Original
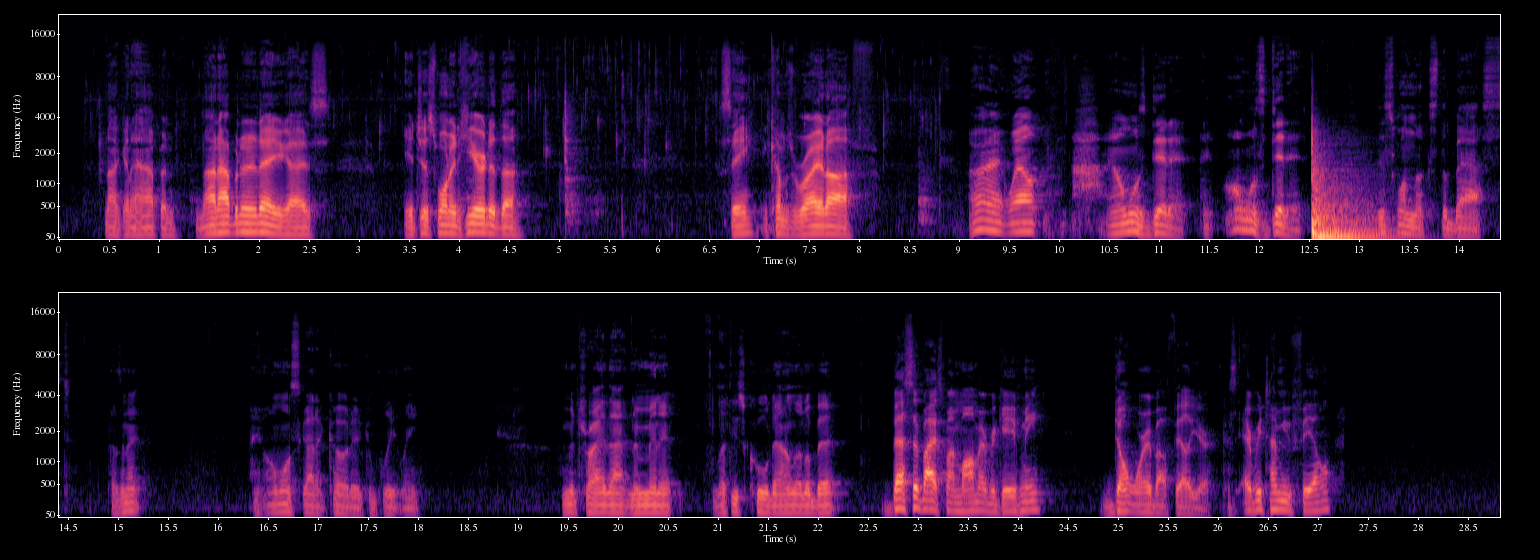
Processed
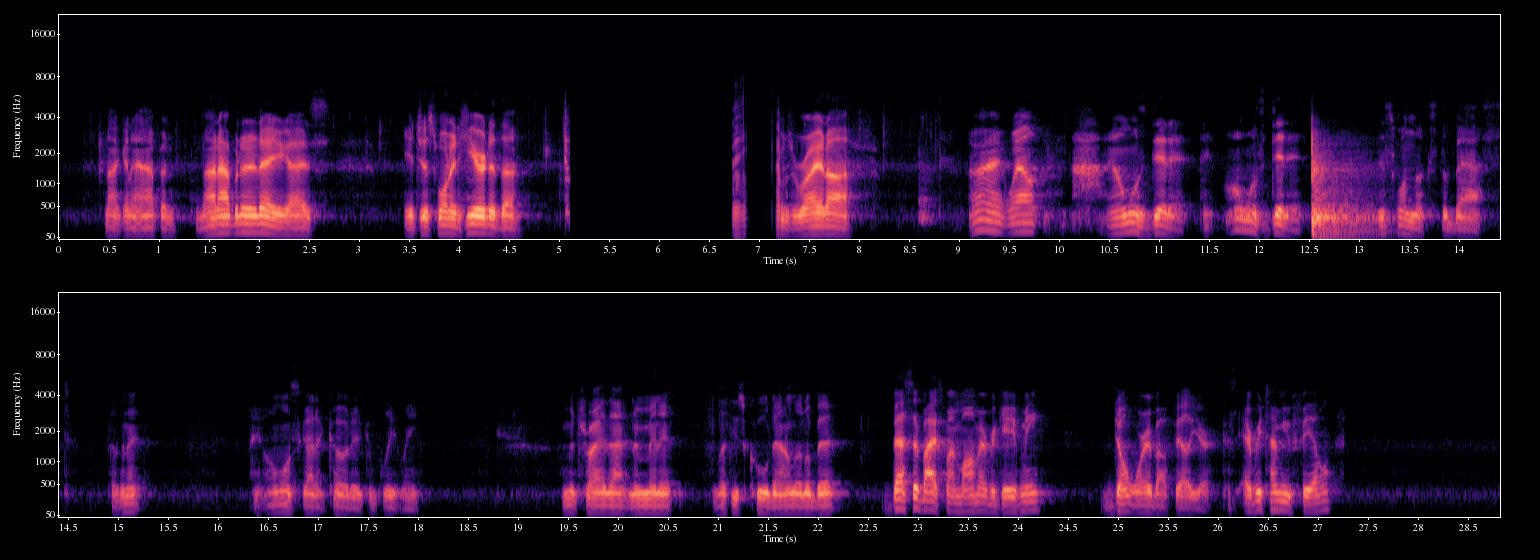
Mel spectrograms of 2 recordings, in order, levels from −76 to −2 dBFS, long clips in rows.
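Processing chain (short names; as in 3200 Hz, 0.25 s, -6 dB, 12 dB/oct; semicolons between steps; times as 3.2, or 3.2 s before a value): speaker cabinet 290–3500 Hz, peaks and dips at 330 Hz +9 dB, 580 Hz -9 dB, 930 Hz -7 dB, 1500 Hz +7 dB, 3300 Hz -4 dB; 5.1–7.22 power-law curve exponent 3; gain +2 dB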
